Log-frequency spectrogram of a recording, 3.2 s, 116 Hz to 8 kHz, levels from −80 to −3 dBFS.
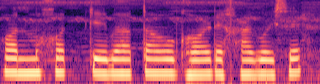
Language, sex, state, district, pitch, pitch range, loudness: Assamese, female, Assam, Sonitpur, 200 Hz, 195-210 Hz, -12 LUFS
